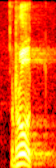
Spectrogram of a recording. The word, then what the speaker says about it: 롯: 된다 이거예요 아브라함의 조카 롯 여기는 로드 입니다 발음을 주의해야 해요 롯은 어떠 초 수동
